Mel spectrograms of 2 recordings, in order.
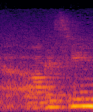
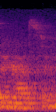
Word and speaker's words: Augustine: It's Saint, and I always said it, Augustine, but I think it's Augustine, right?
